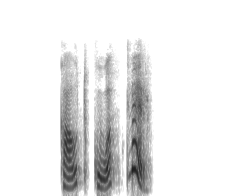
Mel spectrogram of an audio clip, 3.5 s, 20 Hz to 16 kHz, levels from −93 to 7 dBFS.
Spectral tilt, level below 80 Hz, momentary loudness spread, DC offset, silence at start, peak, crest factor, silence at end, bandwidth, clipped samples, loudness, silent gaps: -7.5 dB/octave; -68 dBFS; 8 LU; under 0.1%; 0.9 s; -2 dBFS; 20 dB; 1.3 s; 5.8 kHz; under 0.1%; -18 LUFS; 1.35-1.40 s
